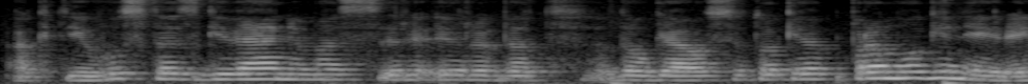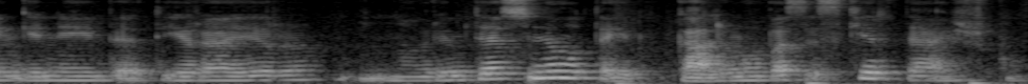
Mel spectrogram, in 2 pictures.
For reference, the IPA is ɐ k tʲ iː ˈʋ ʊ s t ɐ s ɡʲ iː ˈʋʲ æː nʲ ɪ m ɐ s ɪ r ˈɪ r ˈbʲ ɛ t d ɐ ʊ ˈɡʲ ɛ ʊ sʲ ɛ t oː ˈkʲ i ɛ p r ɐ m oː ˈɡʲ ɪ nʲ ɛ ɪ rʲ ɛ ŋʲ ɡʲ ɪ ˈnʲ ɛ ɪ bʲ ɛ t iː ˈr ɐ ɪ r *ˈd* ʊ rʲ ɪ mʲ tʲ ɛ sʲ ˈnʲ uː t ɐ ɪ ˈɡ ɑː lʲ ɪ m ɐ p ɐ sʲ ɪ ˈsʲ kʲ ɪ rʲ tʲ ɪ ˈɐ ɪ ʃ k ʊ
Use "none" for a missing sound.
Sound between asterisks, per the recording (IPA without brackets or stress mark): n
